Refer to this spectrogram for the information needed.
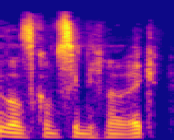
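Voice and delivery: normal talking voice

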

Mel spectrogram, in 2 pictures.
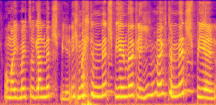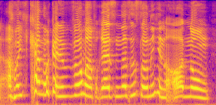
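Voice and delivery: put-on high, loud wailing child's plea; crying girl begging her grandma; tearful pleading. A narrator's reading. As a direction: beg through tears like a little girl. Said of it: "beginnt fürchterlich zu weinen".

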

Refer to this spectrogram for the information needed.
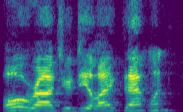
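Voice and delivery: gasping out the words between laughs; laughing hard. Real, not acted. Pastor relaying his wife's quip, crying with laughter.

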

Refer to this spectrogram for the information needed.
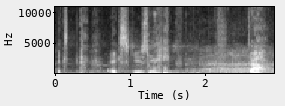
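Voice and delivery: startled laugh of disbelief; laughing surprise. Retold or imitated. A shy student laughing in shock at his professor's request. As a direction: caught off guard, laugh it out. Professor asks him to speak.

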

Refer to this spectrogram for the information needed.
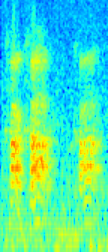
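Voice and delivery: high loud screeching caws; shrill screeching bird woman. Acted. Imitating game bird cry.

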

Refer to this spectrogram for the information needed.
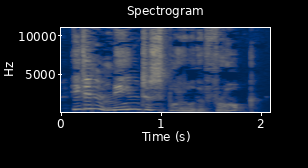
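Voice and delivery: put-on high child voice insisting; a little girl insists firmly. A narrator's reading. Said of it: "insisted Lucilla".

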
